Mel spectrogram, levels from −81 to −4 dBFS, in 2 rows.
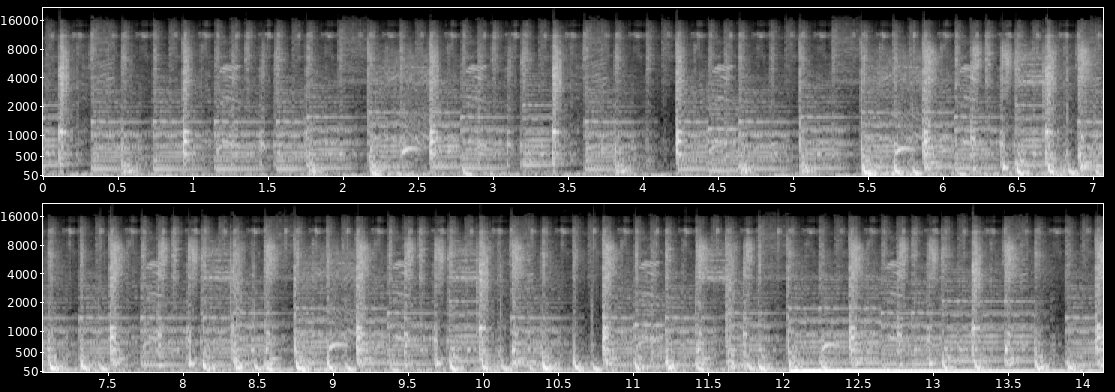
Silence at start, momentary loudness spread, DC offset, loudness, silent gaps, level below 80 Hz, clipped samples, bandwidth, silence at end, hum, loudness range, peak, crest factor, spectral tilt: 0 s; 7 LU; under 0.1%; -14 LUFS; none; -18 dBFS; under 0.1%; 16.5 kHz; 0 s; none; 4 LU; 0 dBFS; 14 dB; -3.5 dB/octave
